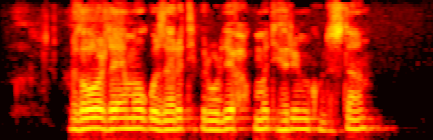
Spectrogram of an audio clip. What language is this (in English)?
Central Kurdish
